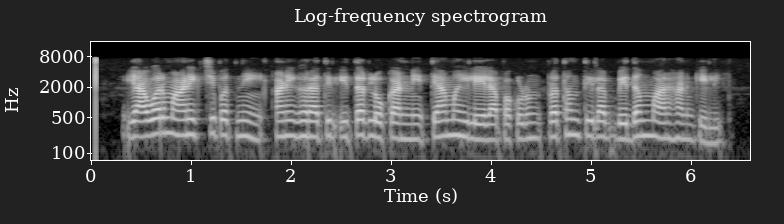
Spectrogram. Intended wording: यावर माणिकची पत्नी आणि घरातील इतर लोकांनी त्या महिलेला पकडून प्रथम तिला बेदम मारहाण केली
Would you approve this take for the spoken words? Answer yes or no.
yes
